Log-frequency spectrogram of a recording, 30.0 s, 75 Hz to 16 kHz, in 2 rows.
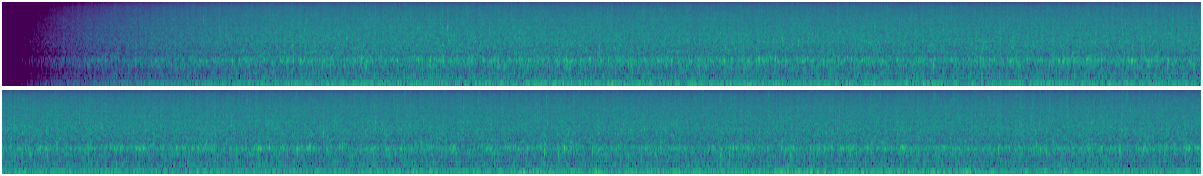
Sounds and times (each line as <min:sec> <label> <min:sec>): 0:00.8 water passing through a culvert onto small rocks 0:29.9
